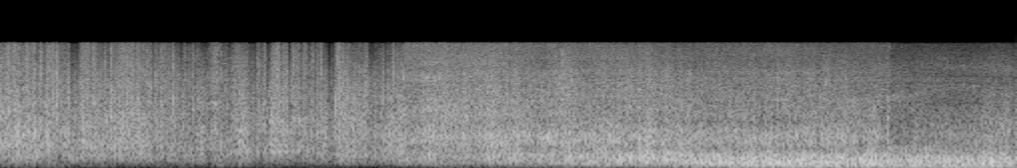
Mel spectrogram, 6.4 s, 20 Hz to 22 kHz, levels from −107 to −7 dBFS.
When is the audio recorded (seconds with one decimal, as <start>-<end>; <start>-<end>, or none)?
4.2-5.3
